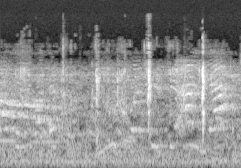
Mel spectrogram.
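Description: A person chewing a mouthful of food, with a few short sharp mouth clicks and smacks, over faint voices in the background.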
